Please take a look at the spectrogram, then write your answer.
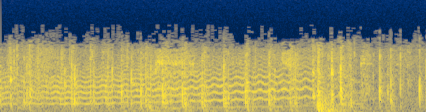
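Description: The Hornet's car engine gives off a steady, insect-like buzzing hum, its pitch warbling up and down continuously, briefly dipping before resuming, with no voices.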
